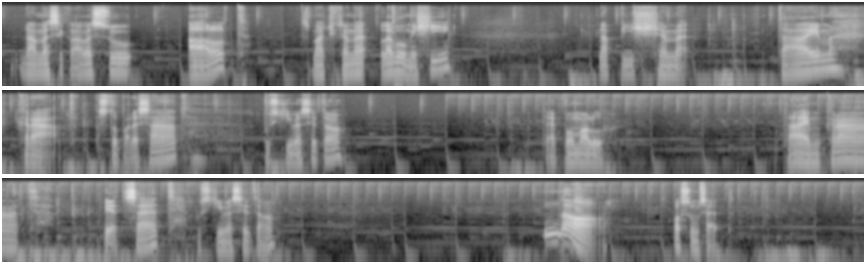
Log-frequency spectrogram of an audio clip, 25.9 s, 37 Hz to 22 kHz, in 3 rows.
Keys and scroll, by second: 6.9 t, 7.1 i, 7.2 m, 7.3 e, 8.5 *, 9.2 1, 9.4 0, 11.2 space, 13.7 space, 17.3 BackSpace, 17.8 5, 17.9 0, 19.8 space, 22.2 space, 24.7 BackSpace, 24.8 8.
